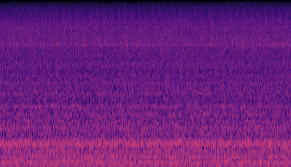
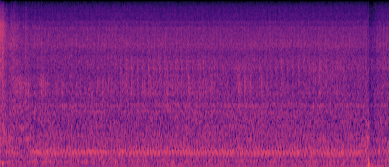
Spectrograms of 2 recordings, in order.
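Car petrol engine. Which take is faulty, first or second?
second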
